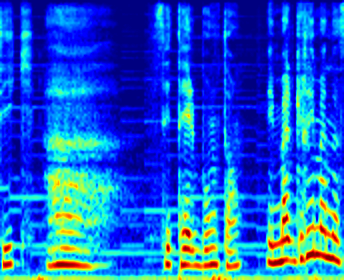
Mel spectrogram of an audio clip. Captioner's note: sigh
